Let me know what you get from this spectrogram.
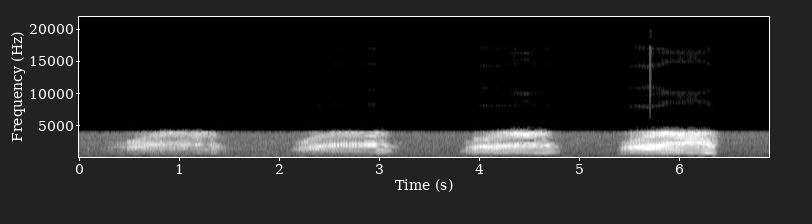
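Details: Domestic cat close to 22 years of age, recorded while alive, begging to be picked up: four long, wavering meows spaced about every one and a half seconds, each growing louder and more insistent, falling in pitch at the end.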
